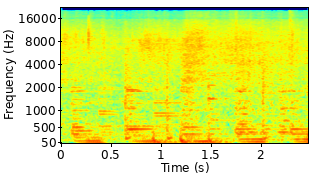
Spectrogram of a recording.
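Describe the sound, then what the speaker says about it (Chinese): Thin ginger slices stir-fry in a pan for a vegetarian three-cup dish with sesame oil, giving a loud, steady sizzle broken by rhythmic scrapes and tosses of stirring. "可以趕快的炒一炒，讓薑片炒香。"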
